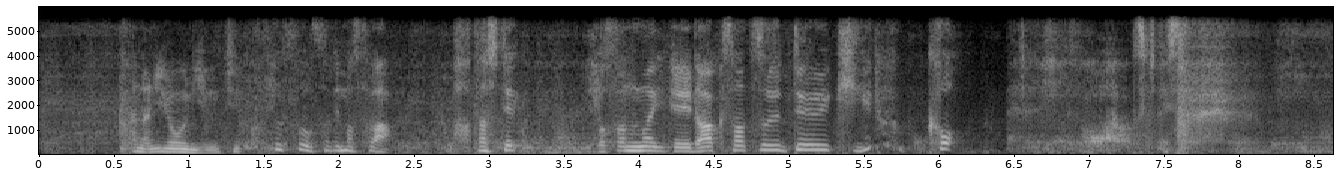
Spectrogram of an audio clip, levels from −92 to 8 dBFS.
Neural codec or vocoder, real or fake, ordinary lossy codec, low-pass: codec, 16 kHz in and 24 kHz out, 0.8 kbps, FocalCodec, streaming, 65536 codes; fake; none; 5.4 kHz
